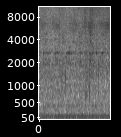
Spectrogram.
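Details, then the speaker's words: International engine with an out-of-box Holley carburetor, idling: a low, quiet, even rumble with no ticking or stumble, smooth like a sewing machine. A belt makes a little noise and the water pump may be slightly crunchy. "But listen to that thing just idle like a sewing machine, man. It's outstanding. Very, very little engine noise, especially for an international."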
